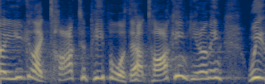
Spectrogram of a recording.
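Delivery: normal talking voice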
